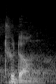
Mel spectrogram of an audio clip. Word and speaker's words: Thudong: Tai word the derivation or the way it's pronounced is tudong so Forest monks began to be called tudong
